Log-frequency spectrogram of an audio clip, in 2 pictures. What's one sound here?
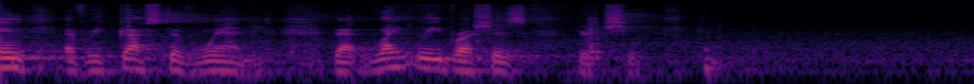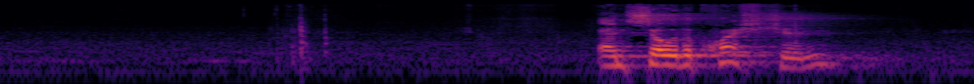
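A man speaks calmly and clearly into a microphone in an echoing room.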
